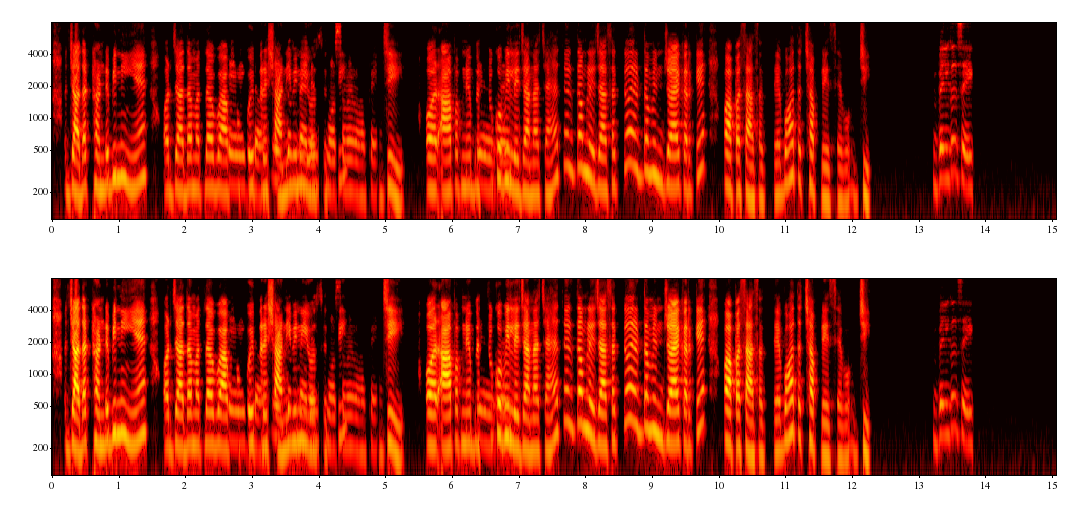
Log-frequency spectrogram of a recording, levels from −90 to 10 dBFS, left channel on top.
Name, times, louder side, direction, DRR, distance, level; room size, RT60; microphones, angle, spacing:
voice 1, 0.0-2.7 2.9-4.0 4.3-4.4 4.9-5.3 5.6-12.3, right 6 dB, 50° right, 1.2 m, -28 dB
voice 2, 2.6-4.9 6.4-6.9 13.2-13.8, left 3 dB, 45° left, 7.7 m, -39 dB
open air
head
